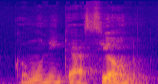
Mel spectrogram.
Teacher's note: Es ción la sílaba tónica y lleva tilde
